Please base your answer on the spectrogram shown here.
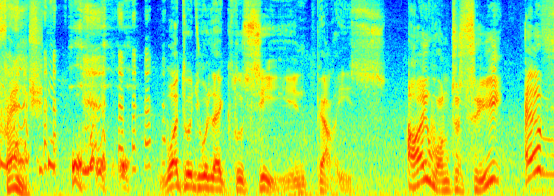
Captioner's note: chuckles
